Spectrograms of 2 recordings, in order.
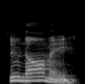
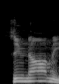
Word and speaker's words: tsunami: Tsunami. Tsunami, because you don't pronounce the T.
